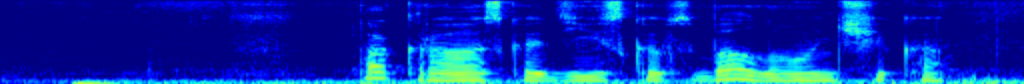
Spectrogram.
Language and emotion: Russian, sad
